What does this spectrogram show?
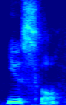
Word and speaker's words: useful: For the second syllable of the word, this syllable is unstressed. It does have the vowel, like in good book, full, just like the word full, but because it's in the second syllable and it's unstressed, it's going to be really short and almost have no vowel sound.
